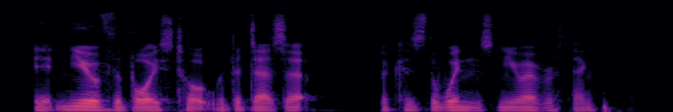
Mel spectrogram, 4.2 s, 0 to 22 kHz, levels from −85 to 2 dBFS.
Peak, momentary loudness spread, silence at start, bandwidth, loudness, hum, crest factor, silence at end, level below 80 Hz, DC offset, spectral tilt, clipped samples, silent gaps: -22 dBFS; 15 LU; 0.2 s; 15 kHz; -42 LUFS; none; 22 dB; 0.4 s; -68 dBFS; under 0.1%; -5.5 dB/octave; under 0.1%; none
